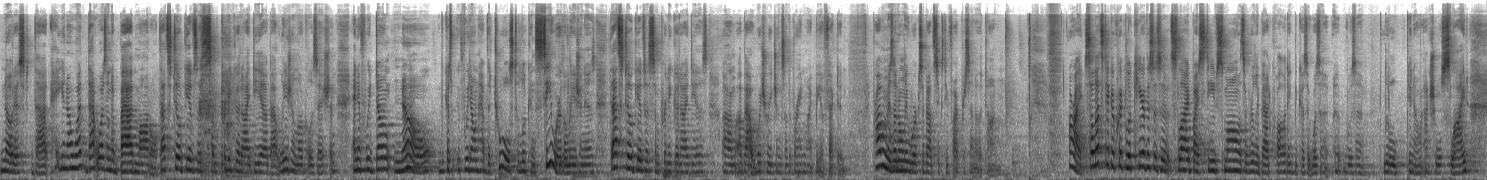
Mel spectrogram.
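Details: Adult woman lecturing; normal speech.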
